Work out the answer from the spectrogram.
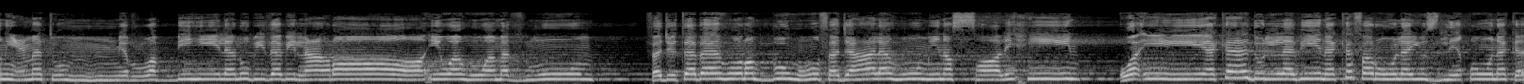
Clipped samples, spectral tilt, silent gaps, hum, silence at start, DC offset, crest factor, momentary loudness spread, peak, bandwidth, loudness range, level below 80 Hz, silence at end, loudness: under 0.1%; -2.5 dB/octave; none; none; 0 s; under 0.1%; 14 dB; 6 LU; -4 dBFS; 12 kHz; 2 LU; -60 dBFS; 0 s; -19 LUFS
